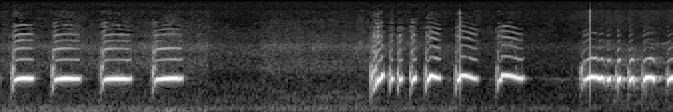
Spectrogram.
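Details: A female zebra dove calls for a male, used as a lure. Four separate drawn-out coos are followed after a gap by a few quick notes, then a rapid warbling run of short coos.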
